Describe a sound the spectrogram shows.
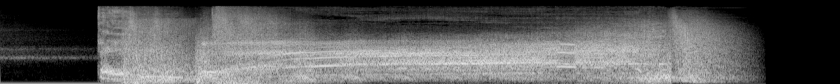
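A young man shouts a long, drawn-out battle cry.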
